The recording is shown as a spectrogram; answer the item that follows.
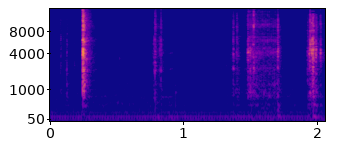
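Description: Mechanical clicks of an Olympus 35 RD rangefinder as it is wound and fired: a sharp click about a quarter second in, a fainter click, a short rasping stroke of the film advance lever around a second and a half in, and another sharp click near the end.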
